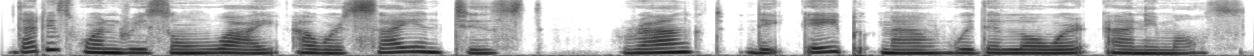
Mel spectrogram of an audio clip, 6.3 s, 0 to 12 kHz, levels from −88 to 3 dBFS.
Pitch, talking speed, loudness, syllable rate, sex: 220 Hz, 135 wpm, -14 LUFS, 4.2 syllables/s, female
